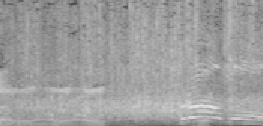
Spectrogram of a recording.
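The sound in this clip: Audience applause at the end of a show, a dense burst of clapping under voices.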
